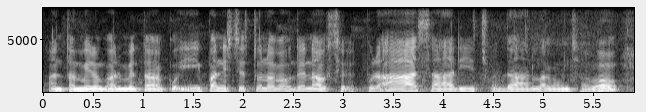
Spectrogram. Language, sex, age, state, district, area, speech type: Nepali, female, 45-60, West Bengal, Jalpaiguri, rural, spontaneous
